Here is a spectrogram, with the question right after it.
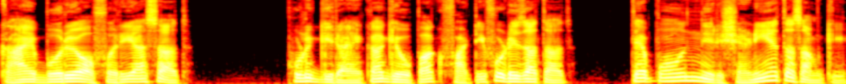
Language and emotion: Goan Konkani, sad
